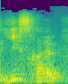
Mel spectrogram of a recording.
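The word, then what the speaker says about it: Yisrael: Il y en a qui disent Israël. C'est Israël. Dans la Torah, Israël, c'est le nom d'un culte idolâtre. Il faut dire Israël, c'est Yisraël. C'est même pas Israël.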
